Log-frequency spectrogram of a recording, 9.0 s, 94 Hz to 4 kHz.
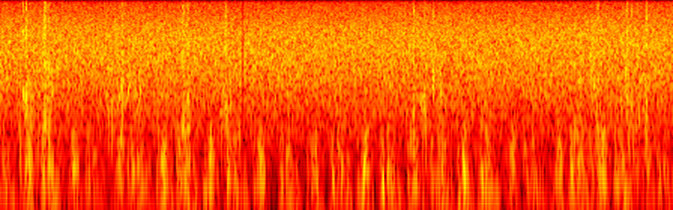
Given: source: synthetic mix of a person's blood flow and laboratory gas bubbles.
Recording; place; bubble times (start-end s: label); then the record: Doppler ultrasound of blood flow; precordium
0.24-0.76 s: bubbles
1.41-1.92 s: bubbles
2.07-2.30 s: bubbles
2.34-2.58 s: bubbles
2.77-2.85 s: bubbles
2.92-3.22 s: bubbles
5.43-5.81 s: bubbles
5.84-5.96 s: bubbles
7.62-8.15 s: bubbles
8.20-8.69 s: bubbles
From the record:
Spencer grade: 2 (many but less than half of the cardiac periods contain bubble signals, singularly or in groups); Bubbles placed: anywhere in the cardiac cycle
